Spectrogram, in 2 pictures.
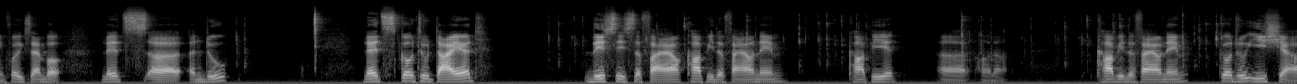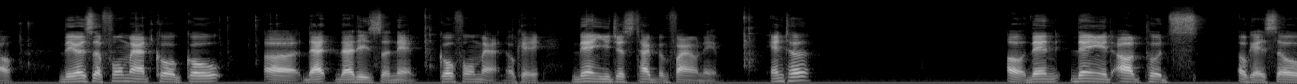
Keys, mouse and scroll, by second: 2.4 4, 5.2-6.8 typing, 6.5 Home, 7.4 ctrl+g, 8.6 Home, 9.6 ctrl+g, 9.8 ctrl+g, 10.3-11.3 typing, 13.1 u, 18.1 End, 18.8 k, 19.4 BackSpace, 20.4 Return, 24.1-25.9 scroll up 9.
